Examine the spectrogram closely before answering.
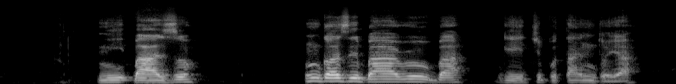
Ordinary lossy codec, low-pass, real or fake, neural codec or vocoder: none; 19.8 kHz; fake; autoencoder, 48 kHz, 128 numbers a frame, DAC-VAE, trained on Japanese speech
